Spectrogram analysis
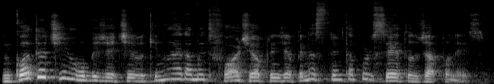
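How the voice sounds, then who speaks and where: A man's voice: high voice, very animated, quick pace, gravelly, warm tone. A middle-aged man teaching Japanese in a casual talking-head video, speaking conversationally with frequent tag questions and restarts.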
